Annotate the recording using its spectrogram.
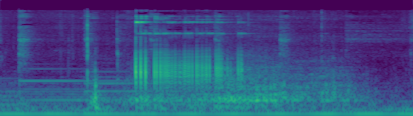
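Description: Small glass reagent bottles clinking and scraping against the bench as a gloved hand handles them: a couple of sharp clicks, then a brief rattling scrape about a second in, over soft background music.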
